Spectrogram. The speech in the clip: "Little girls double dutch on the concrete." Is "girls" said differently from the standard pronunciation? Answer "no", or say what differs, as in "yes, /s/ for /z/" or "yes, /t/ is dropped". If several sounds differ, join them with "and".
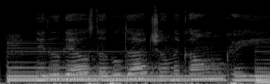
no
